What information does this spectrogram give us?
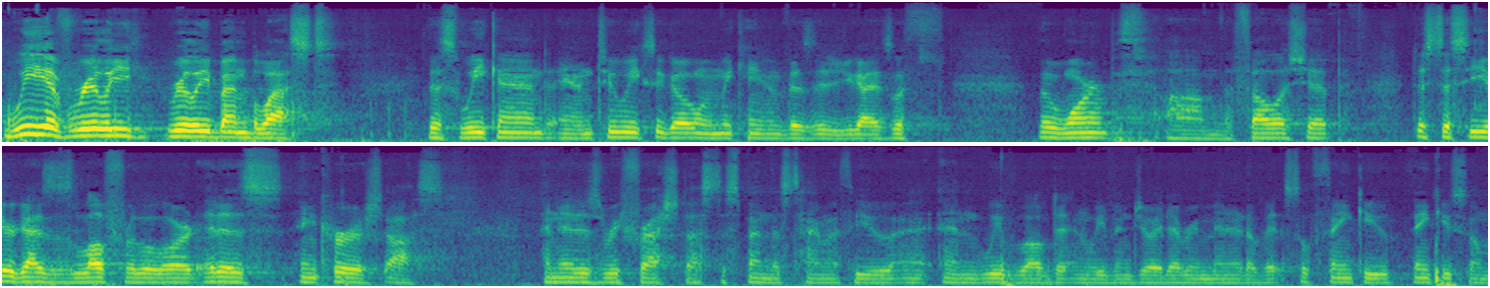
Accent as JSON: {"language": "English", "region": "West Michigan", "country": "United States", "tie": "born or raised there", "also_born_or_lived": "Papua New Guinea", "said": "I was born and raised in West Michigan"}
